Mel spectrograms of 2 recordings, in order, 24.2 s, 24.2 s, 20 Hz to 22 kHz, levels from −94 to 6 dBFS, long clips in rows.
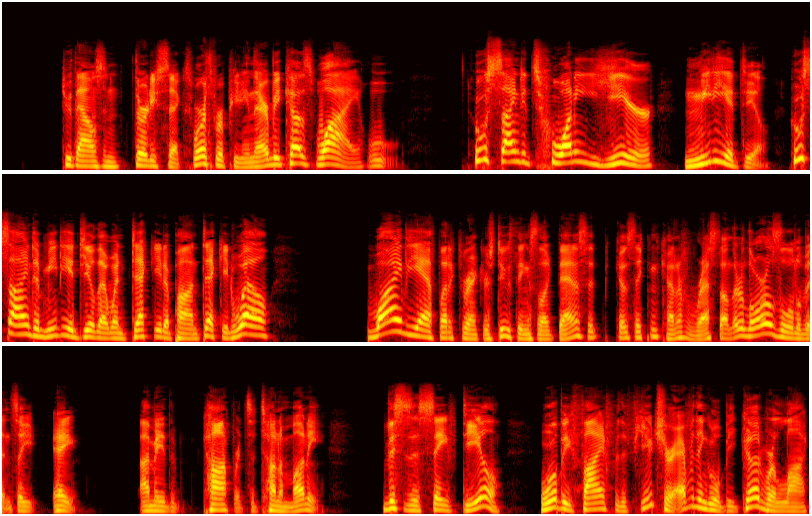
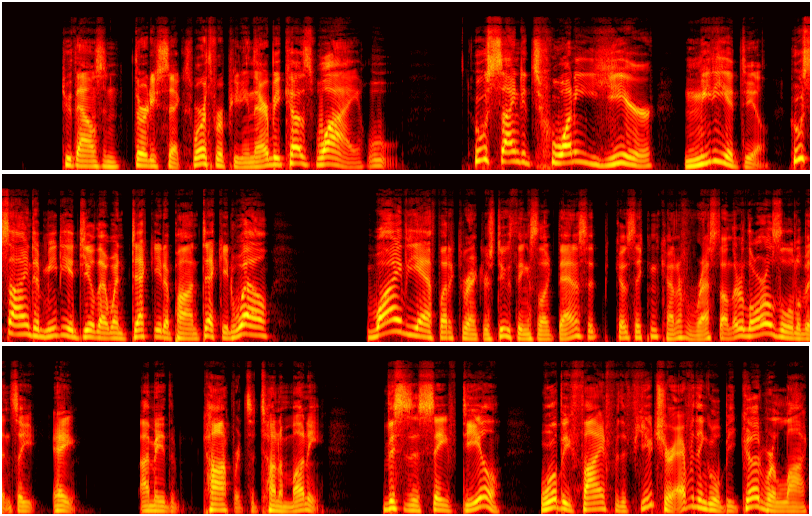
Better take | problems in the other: second | muffled; slightly; fading above 4 kHz

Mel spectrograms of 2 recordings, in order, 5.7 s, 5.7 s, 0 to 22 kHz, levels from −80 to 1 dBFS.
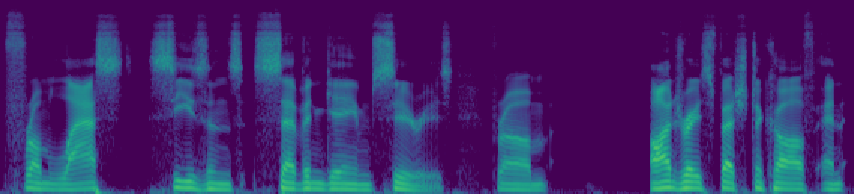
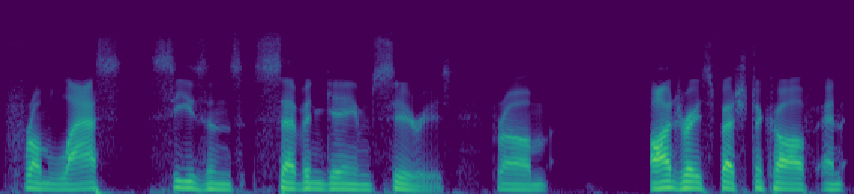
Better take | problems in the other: first | muffled; very; fading above 3.5 kHz

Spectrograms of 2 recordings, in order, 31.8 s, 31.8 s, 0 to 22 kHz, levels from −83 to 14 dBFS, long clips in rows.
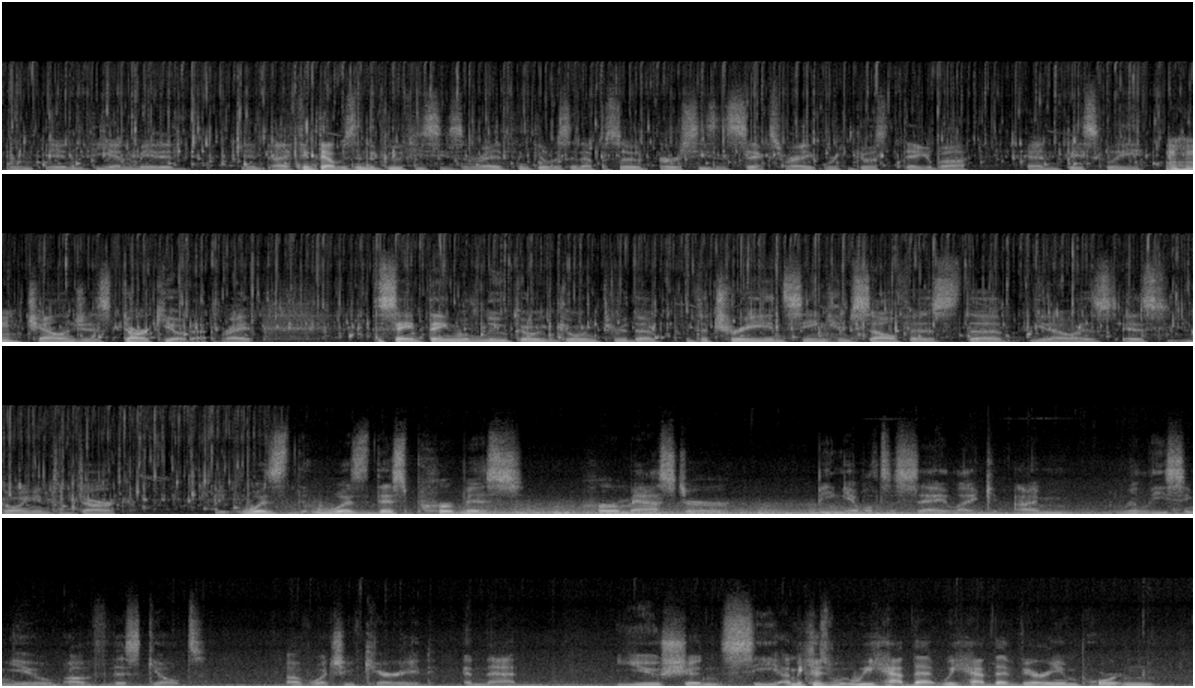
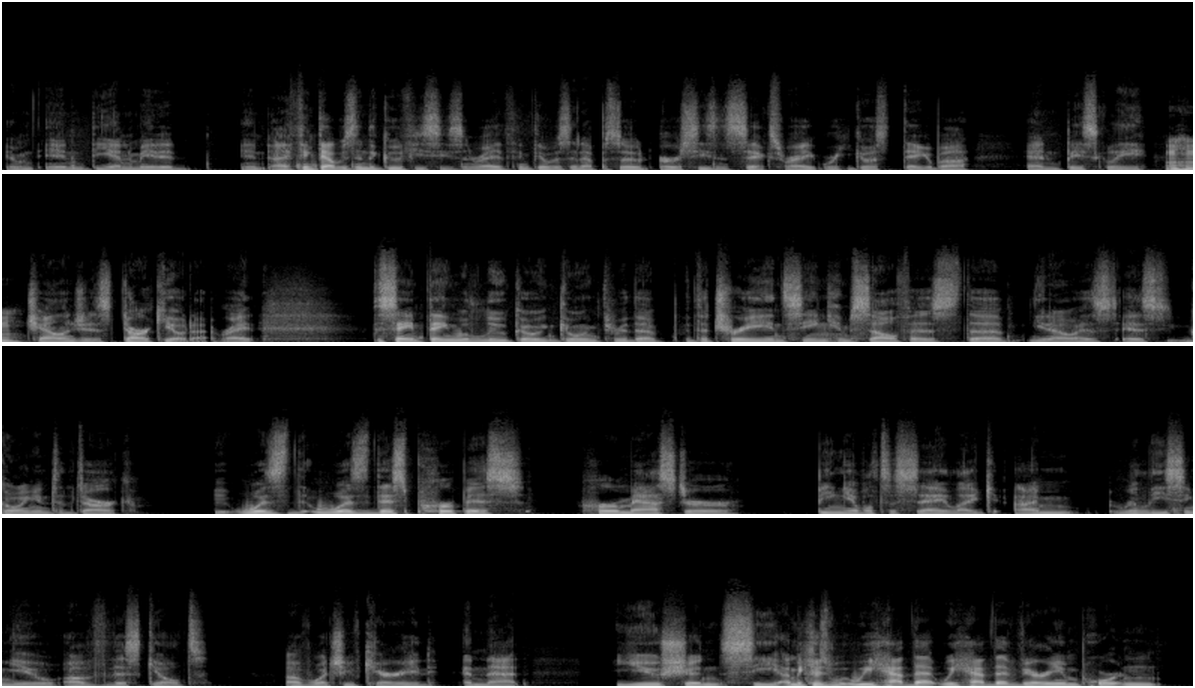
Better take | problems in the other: second | rain or running water; loud; throughout; 10 dB below the speech

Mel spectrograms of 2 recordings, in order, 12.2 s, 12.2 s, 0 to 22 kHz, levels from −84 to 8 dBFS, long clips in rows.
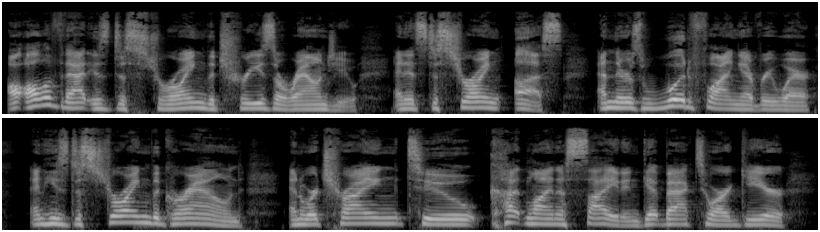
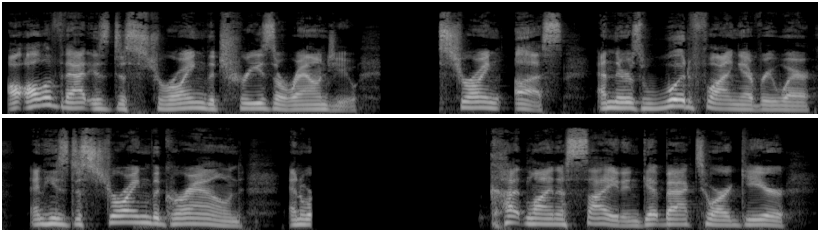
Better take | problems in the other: first | audio cutting out; at 3 s and at 8.5 s for 1.5 s

